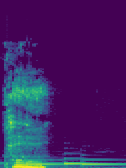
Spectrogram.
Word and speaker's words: Chet: Wall goes with the next letter, ket. Pronounced ka, this letter is said to be the modern equivalent of H, eta in Greek, and ket in modern Hebrew.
